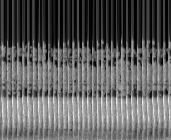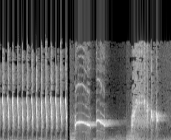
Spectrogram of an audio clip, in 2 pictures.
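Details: Small songbird in a training recording for caged birds, full of dense 'tembakan' song. A long, fast high trill of sharp notes continues for almost five seconds, then a pure whistled note wavers downward and a second rising whistle follows.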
